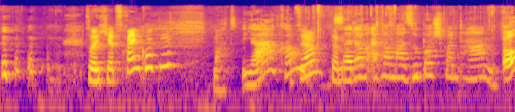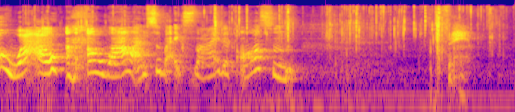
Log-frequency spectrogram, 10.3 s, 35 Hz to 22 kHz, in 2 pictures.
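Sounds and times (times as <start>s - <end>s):
speech: 0.9s - 8.3s
plastic foil wrapping crinkling as it is unwrapped: 2.8s - 10.2s.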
